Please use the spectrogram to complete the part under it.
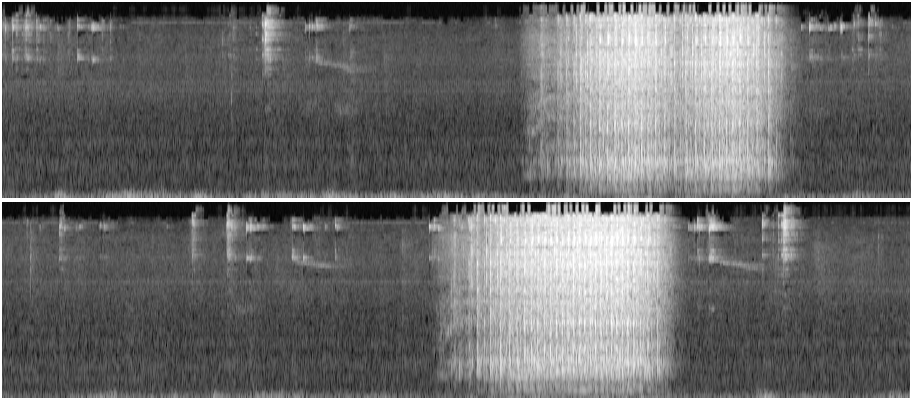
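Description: Domestic sewing machine stitching a tiny doll dress, two loud sustained bursts of fast mechanical stitching, each about two to three seconds long, separated by quieter handling noise.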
